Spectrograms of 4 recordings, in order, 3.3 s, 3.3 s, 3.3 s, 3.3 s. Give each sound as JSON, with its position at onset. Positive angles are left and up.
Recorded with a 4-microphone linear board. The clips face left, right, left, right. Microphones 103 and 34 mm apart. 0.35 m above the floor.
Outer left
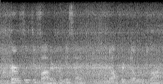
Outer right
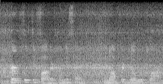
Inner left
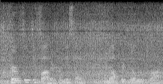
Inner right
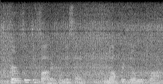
{"t": 0.2, "sound": "a woman speaking", "side_deg": -15, "distance_m": 0.8}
